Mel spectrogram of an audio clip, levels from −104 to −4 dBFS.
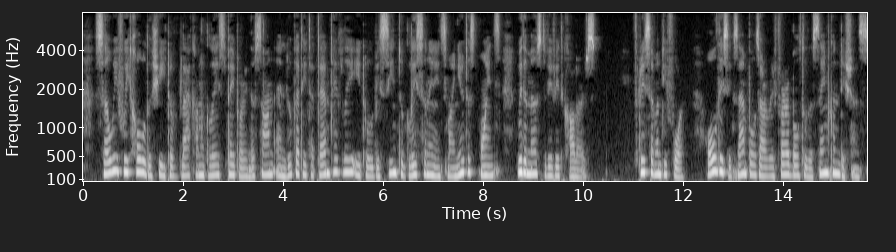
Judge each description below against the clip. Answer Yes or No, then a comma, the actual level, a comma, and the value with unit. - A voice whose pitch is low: No, medium, 175 Hz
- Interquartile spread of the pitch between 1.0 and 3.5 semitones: No, average, 4.5 semitones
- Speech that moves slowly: No, average, 165 wpm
